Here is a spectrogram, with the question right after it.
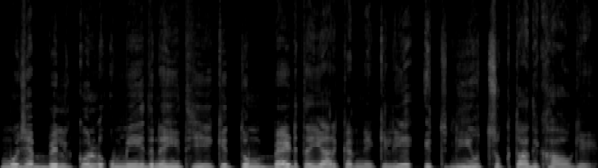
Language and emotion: Hindi, surprised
